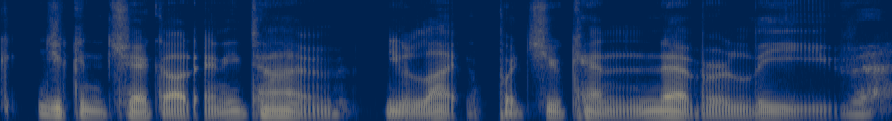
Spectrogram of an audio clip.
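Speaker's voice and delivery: very deep, grand, dramatic storyteller narration. Repeating the line to show off a narrator voice. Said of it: "that's my best narrator voice".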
